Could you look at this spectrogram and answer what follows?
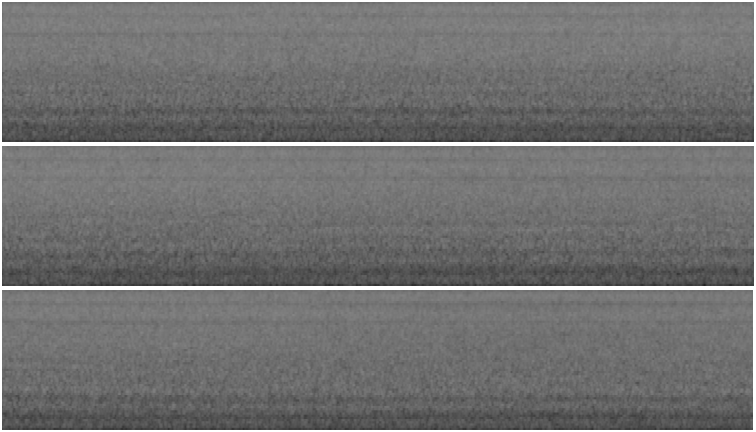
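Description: Waterfall cascading down tiers of rock ledges: a steady rush of falling water.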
